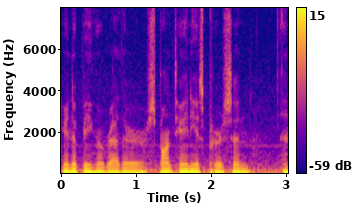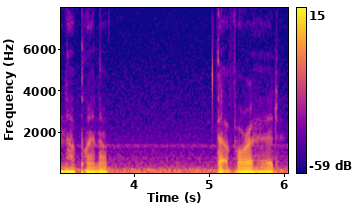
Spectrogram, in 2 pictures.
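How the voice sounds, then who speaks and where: A man playing a gentle, caring office boss in an ASMR roleplay, speaking haltingly with repeated phrases over a noisy background. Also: lowish voice, completely flat delivery. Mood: gently concerned. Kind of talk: soft-paced ASMR roleplay monologue. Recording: clearly noisy background hiss or ambience.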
